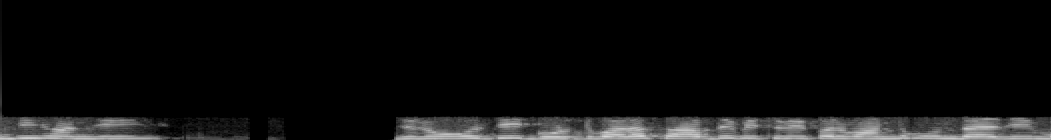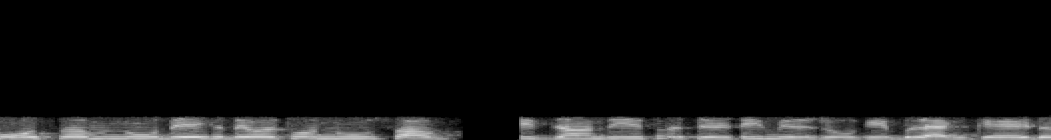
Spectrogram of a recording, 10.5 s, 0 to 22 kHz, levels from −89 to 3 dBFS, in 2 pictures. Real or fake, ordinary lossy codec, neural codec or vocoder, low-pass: real; none; none; 3.6 kHz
